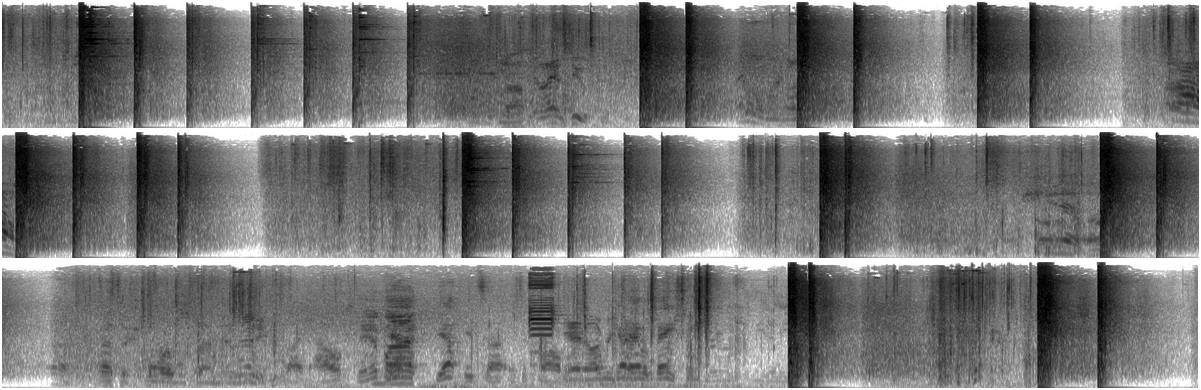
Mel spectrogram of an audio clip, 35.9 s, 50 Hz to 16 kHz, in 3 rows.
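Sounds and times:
pistol shots with echo: 0:00.8 - 0:04.3, 0:06.4 - 0:07.3, 0:07.9 - 0:09.0, 0:09.8 - 0:10.8, 0:12.1 - 0:14.2, 0:16.5 - 0:18.9, 0:20.1 - 0:20.8, 0:22.9 - 0:24.0, 0:31.8 - 0:32.4, 0:34.3 - 0:35.4.

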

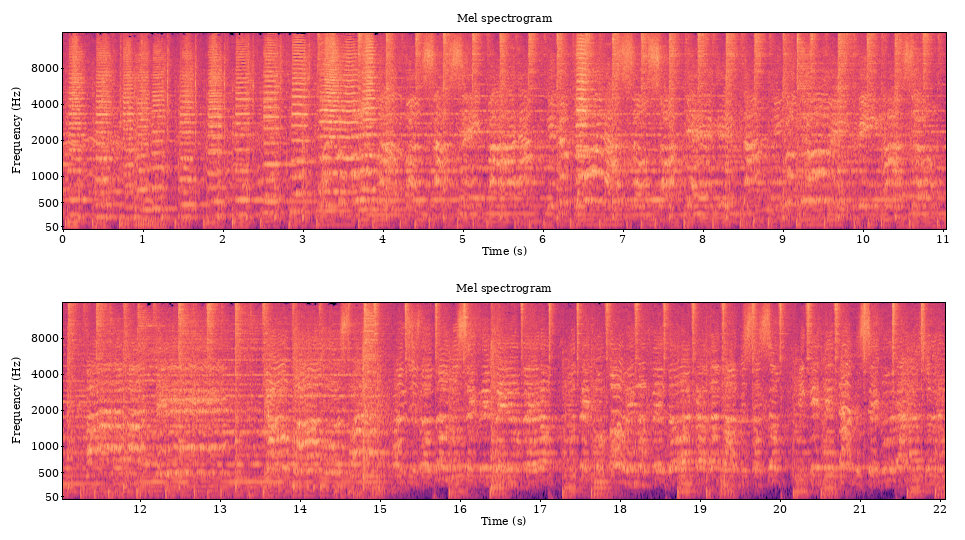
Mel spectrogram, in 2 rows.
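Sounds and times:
upbeat band accompaniment: 0:00.0 - 0:22.0.

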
